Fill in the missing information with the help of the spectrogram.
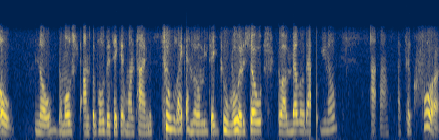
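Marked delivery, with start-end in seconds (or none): none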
